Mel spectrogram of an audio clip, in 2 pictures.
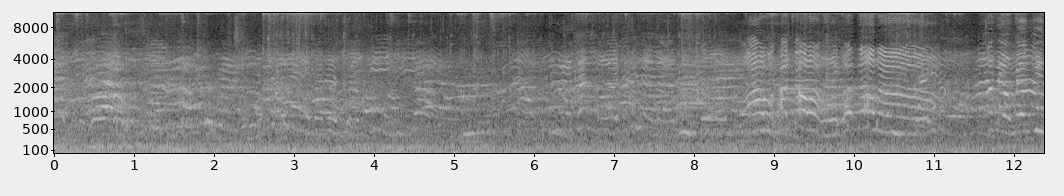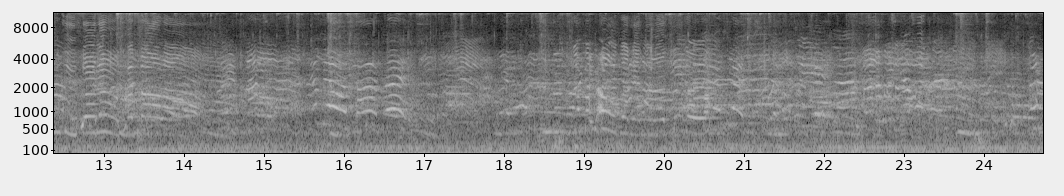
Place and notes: Class break time, Primary school students
Taichung City, Taiwan, 22 March 2017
